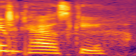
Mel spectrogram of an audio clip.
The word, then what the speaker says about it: Ratajkowski: Ratajkowski.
